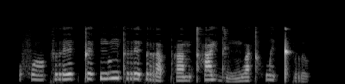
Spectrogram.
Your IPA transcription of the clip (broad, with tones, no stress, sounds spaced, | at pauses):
f ɤː˧ k r eː˦˥ k̚ t e˦˥ k̚ ŋ ɯ˥˩ ŋ t r e˥˩ ʔ r a˨˩ p̚ k a˧ m kʰ a˥˩ j d i˩˦ n m u˦˥ a̯ kʰ w i˥˩ t̚ kʰ r ɯ˨˩ k̚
